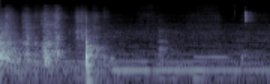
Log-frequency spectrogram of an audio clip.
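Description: A few short rustles and taps in the first second as paper leaflets and a magazine are handled in a cardboard box, over quiet background music.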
